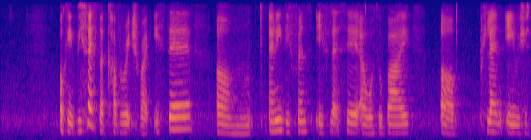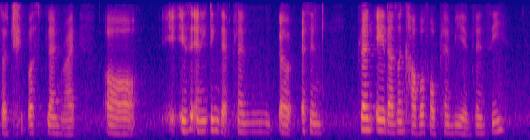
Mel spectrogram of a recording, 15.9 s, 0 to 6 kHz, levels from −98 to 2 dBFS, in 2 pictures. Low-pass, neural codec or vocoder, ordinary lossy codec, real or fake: 5.4 kHz; none; none; real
